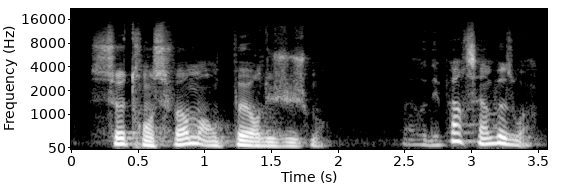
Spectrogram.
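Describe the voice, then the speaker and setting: A man speaks at a fairly slow pace in a fairly high pitch, with a dark, mellow, somewhat breathy tone and very wide pitch swings, on a very clean recording with a silent background. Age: 60s. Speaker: public speaking coach. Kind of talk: podcast interview.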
